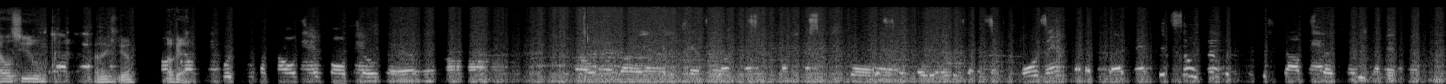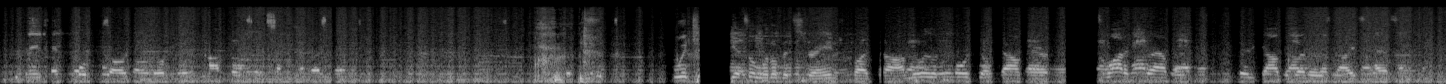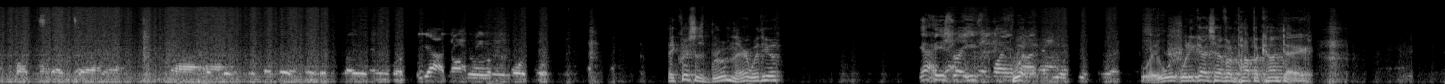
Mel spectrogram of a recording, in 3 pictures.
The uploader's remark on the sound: This was recorded live on Thursday, October 20th at the Woodward Sports Studio. Apologies on the audio quality but you will hear about that soon enough.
